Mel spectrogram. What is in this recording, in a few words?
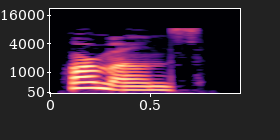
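"hormones", British English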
